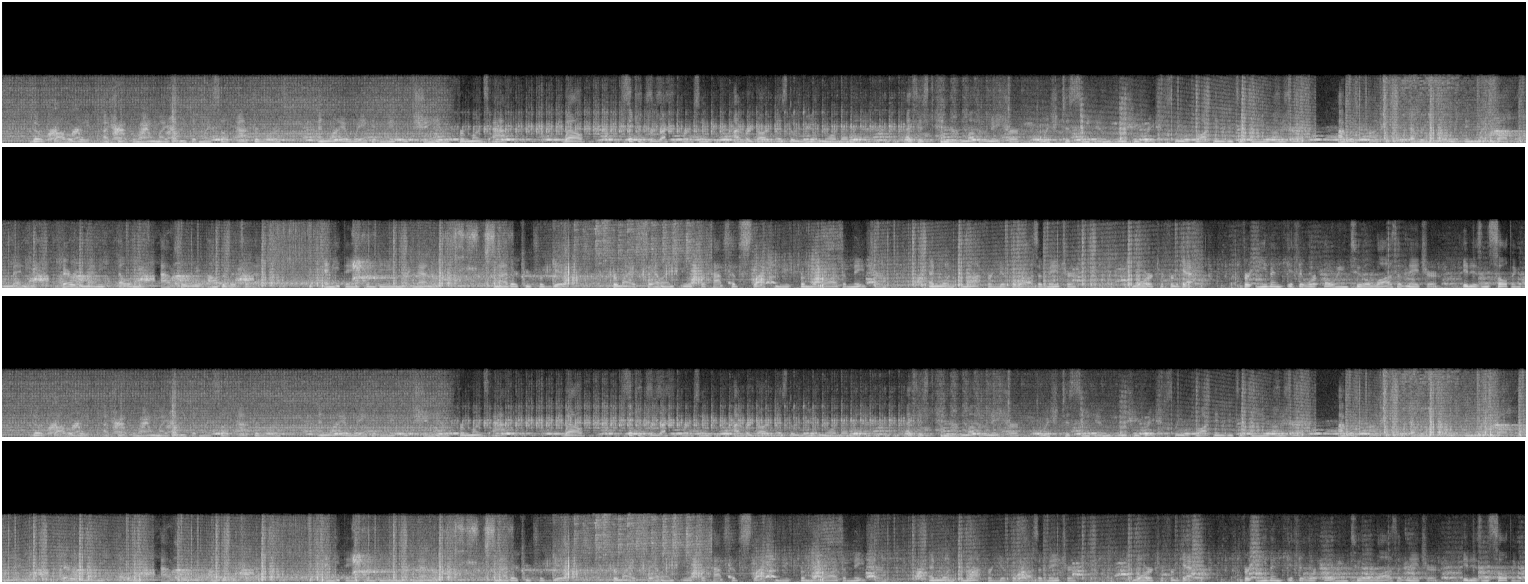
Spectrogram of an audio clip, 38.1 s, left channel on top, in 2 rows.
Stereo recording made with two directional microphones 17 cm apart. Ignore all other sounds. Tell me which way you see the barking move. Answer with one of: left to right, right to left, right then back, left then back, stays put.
left to right.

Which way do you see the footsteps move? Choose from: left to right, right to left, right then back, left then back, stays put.
right then back.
